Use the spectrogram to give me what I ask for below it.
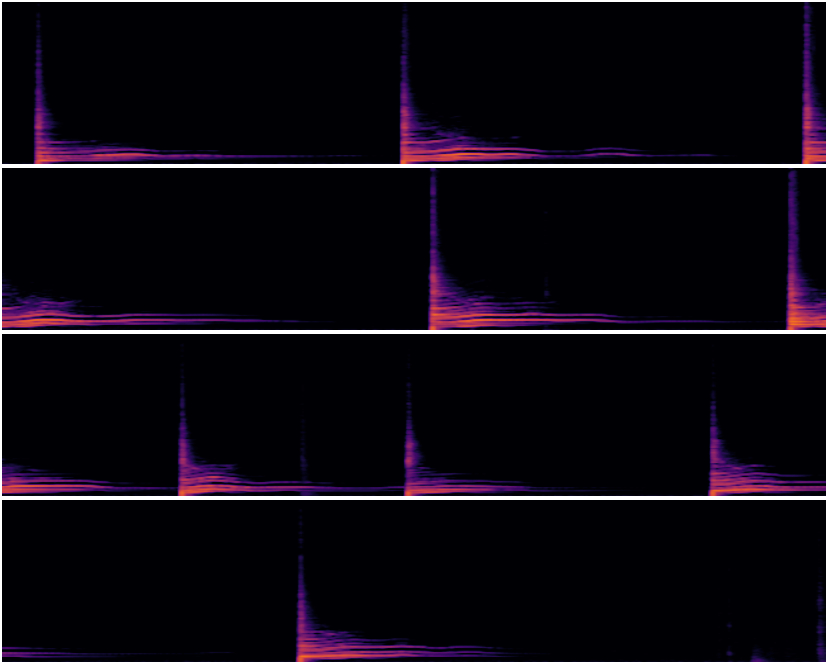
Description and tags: a series of wok hits, lowered into water. Gives an acoustic sounding dizziness and frequency shift. Could be good for comic style animation or theatre
comedy, dizzy, frequency-shift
